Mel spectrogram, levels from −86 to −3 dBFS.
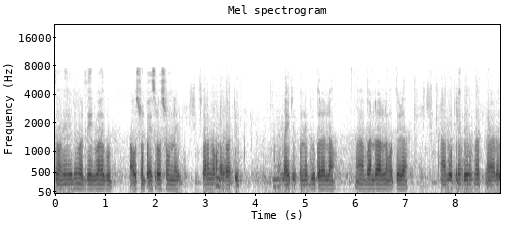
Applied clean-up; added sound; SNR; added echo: neural separator model SepFormer DNS4.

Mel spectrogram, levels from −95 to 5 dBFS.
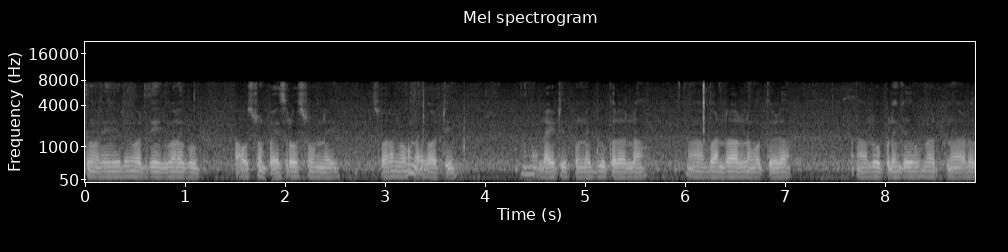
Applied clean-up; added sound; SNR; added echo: none; none; none; none.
